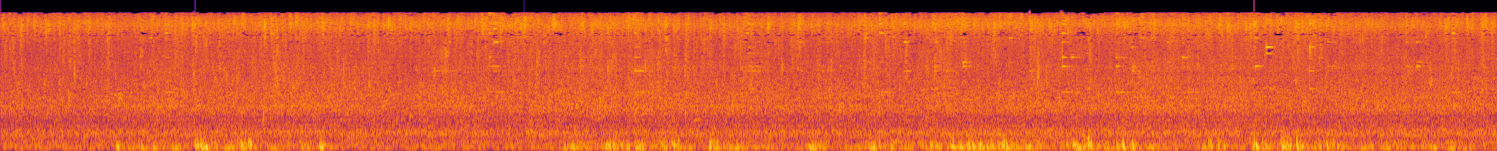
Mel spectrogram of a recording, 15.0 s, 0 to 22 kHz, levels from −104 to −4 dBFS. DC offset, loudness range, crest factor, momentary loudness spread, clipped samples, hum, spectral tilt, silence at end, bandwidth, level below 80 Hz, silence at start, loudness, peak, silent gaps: under 0.1%; 1 LU; 16 dB; 3 LU; under 0.1%; none; -1 dB/octave; 0 s; 16.5 kHz; -32 dBFS; 0 s; -13 LUFS; 0 dBFS; none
